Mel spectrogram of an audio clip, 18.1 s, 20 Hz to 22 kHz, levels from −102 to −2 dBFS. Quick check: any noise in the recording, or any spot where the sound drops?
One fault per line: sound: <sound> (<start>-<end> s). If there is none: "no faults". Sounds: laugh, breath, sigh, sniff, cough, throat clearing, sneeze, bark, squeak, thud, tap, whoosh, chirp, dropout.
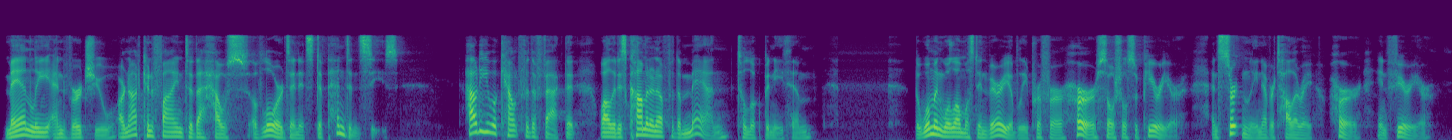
no faults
